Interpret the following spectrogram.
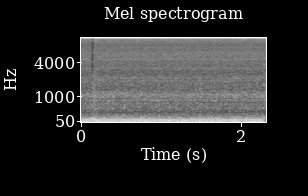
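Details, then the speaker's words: ALC60X argon laser head, about 195 hours, run just under 10 A tube current, bore heat sink about 120°C, about 85 mW output: constant rushing air with faint steady hum, no rubbing or wobble; cooling blower healthy, blowing warm air. "Yeah. Now we're getting, you know, hotish air out of the fan. So, that's good."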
